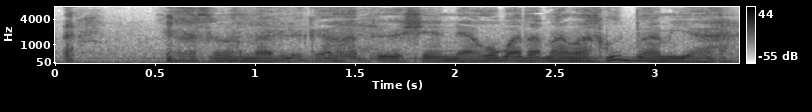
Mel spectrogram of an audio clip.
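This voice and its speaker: A man's voice: medium pitch, fairly quick, vocal fry, darkish tone, a little hiss or hum. An actor playing a neighbourhood gangster and loan shark in a radio play, condescending and threatening in his mock politeness. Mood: menacing. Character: menacing male loan shark, neighbourhood gangster, mock-courteous, gushes at idols. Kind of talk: radio drama acting.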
